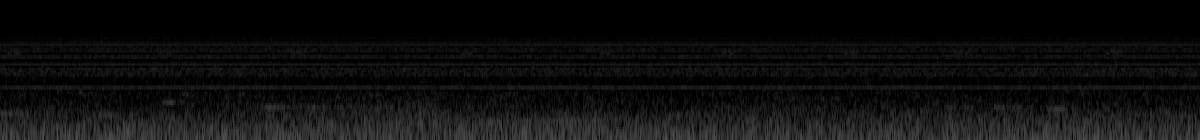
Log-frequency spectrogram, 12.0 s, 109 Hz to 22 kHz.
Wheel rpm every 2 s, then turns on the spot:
0, 0, 0, 0, 0, 0.
none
